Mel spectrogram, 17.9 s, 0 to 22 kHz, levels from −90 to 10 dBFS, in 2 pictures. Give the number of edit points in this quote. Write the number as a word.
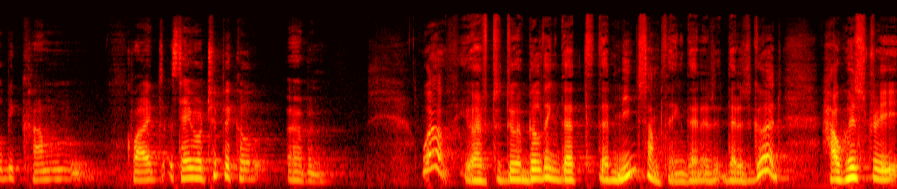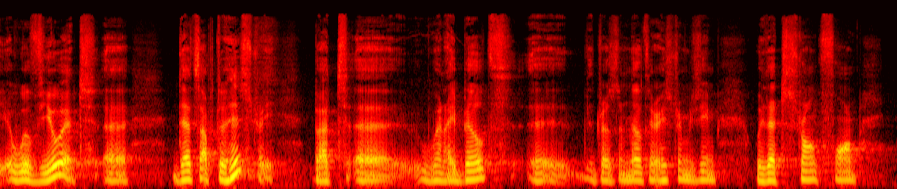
zero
